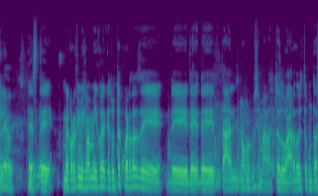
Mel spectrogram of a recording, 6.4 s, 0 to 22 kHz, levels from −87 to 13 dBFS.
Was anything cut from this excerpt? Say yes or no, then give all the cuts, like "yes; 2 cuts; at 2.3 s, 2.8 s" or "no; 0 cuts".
no; 0 cuts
